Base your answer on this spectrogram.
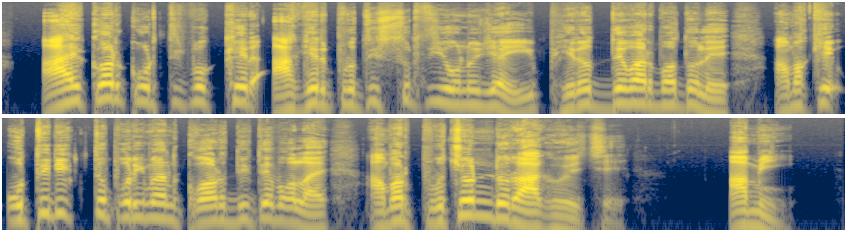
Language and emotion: Bengali, angry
